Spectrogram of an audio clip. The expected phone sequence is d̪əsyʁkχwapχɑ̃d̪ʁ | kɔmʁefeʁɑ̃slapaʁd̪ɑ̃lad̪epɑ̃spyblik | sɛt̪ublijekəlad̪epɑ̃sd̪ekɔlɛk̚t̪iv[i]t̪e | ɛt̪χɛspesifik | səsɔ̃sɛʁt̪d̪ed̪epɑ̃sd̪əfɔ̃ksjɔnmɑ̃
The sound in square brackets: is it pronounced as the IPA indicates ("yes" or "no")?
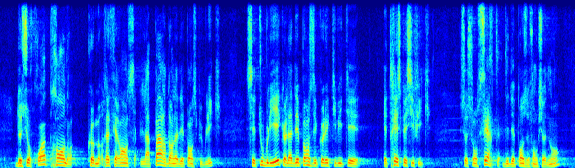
yes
